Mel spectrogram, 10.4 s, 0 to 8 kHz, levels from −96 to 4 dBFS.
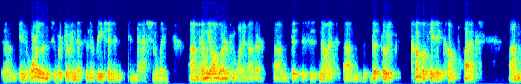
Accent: American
